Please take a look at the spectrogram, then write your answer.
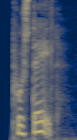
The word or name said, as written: postal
